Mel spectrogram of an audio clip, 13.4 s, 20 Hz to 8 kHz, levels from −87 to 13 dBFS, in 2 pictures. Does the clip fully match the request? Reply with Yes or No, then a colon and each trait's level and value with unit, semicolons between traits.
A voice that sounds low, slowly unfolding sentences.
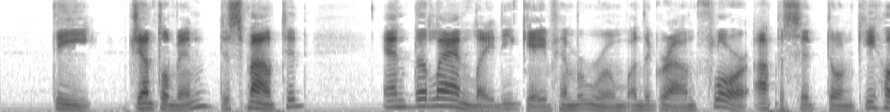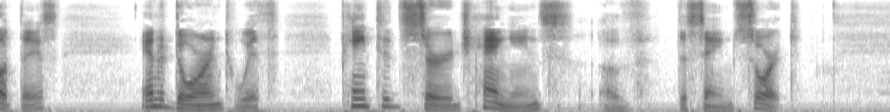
Yes: low, 110 Hz; slow, 120 wpm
